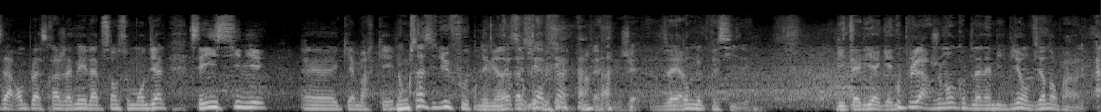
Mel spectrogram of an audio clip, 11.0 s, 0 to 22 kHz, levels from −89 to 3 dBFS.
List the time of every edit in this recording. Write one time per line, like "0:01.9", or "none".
0:04.7
0:06.8
0:09.0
